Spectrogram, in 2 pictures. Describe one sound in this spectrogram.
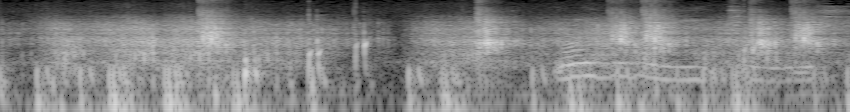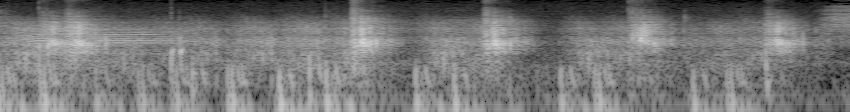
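Dirt crunches in short repeated bursts as blocks are dug away.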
